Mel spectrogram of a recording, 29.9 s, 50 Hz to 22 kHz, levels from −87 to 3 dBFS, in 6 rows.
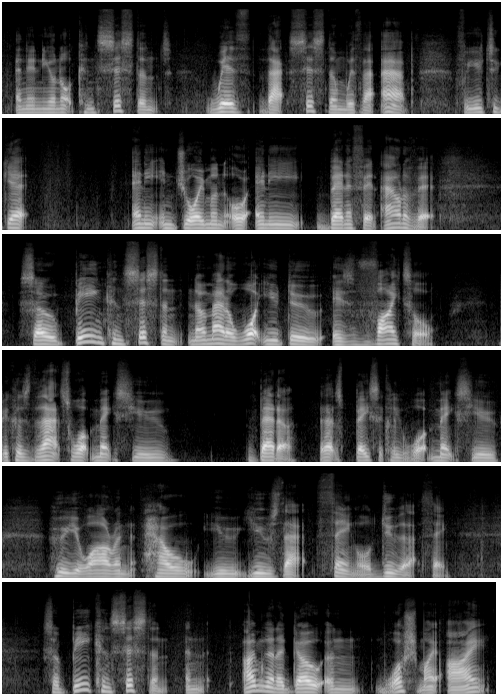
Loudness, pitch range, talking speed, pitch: -21 LUFS, 115-140 Hz, 135 wpm, 125 Hz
